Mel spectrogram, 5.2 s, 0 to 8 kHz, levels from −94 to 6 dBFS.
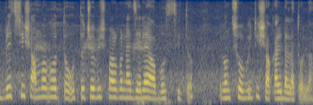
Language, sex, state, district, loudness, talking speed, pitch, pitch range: Bengali, female, West Bengal, North 24 Parganas, -16 LUFS, 150 wpm, 230 Hz, 215-245 Hz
